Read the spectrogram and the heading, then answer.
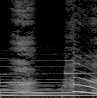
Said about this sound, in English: The little girl yawned.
